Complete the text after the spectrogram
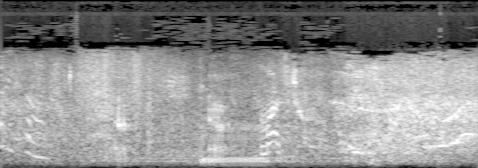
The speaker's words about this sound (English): It's the two of them with like this pig behind them that won't shut up. It just keeps making stupid pig noises and cracking them up. Now this love scene is stolen by a pig with a digestive problem.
